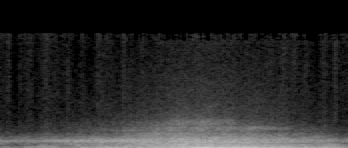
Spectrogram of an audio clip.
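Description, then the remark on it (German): A vehicle passes close by on a street, heard from a car standing directly at the street, its low rumble and broad whoosh swelling to a peak midway and then easing off, with no voices present. “Hier jetzt gerade ist es ein bisschen schwierig, weil ich direkt an der Straße stehe mit dem Auto.”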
